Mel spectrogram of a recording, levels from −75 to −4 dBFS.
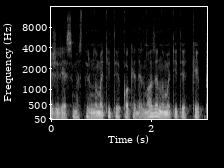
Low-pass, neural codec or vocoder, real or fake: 14.4 kHz; none; real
